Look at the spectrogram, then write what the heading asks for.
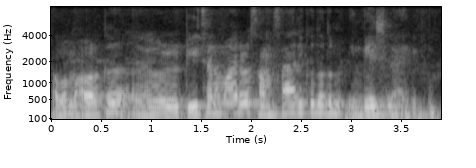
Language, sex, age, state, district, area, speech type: Malayalam, male, 18-30, Kerala, Kollam, rural, spontaneous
